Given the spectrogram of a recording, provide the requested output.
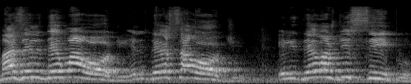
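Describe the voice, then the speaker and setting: A woman's lively intonation carries through audible room echo and noticeable background noise. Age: 70s. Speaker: preacher. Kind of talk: sermon.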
